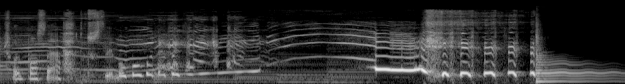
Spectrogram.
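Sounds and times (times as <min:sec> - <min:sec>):
woman crying with joy: 0:00.0 - 0:02.9, 0:03.6 - 0:05.4
speech: 0:00.1 - 0:02.4, 0:04.4 - 0:05.7.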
